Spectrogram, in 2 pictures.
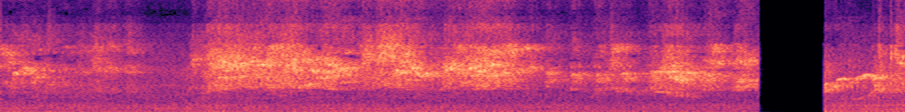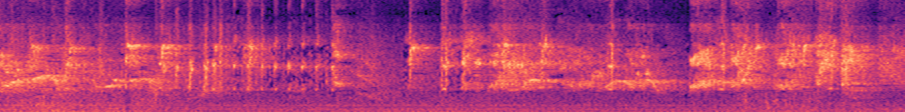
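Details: White lovebirds chattering in a Pakistani colony, a continuous high-pitched wash of squeaky chirps from many birds, broken once by a short gap of silence.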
